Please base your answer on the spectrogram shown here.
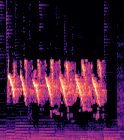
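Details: A Yellow Warbler gives its "seet" alarm call, a warning that brood-parasitic brown-headed cowbirds are near: about seven very high, thin notes, roughly three per second, over soft background music.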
